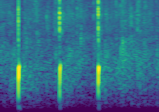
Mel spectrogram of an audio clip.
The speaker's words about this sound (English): So come on, let's stand to our feet and let's applaud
